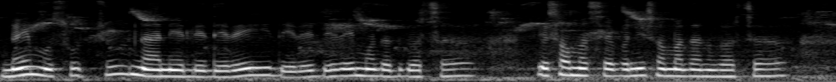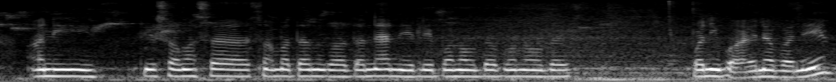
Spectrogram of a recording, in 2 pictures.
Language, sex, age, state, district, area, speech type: Nepali, female, 45-60, West Bengal, Jalpaiguri, urban, spontaneous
